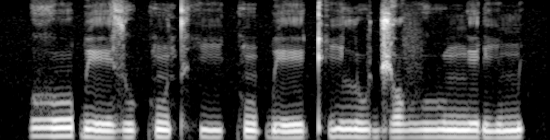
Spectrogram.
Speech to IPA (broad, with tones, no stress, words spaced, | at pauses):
ɣoː˦ɓeː˨zu˨kũ˨ tʰiː˨kũ˨ ɓeː˨˦ kʼi˦ lu˦d͡ʒɔ˦vuː˦ ŋe˦ɾi˨˦m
